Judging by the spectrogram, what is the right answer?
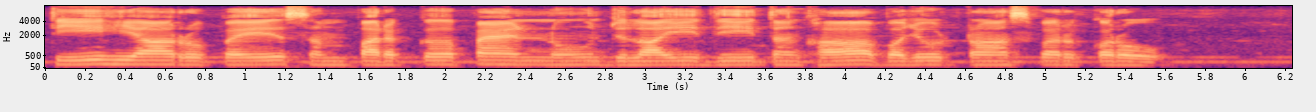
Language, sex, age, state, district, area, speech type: Punjabi, male, 18-30, Punjab, Mansa, rural, read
